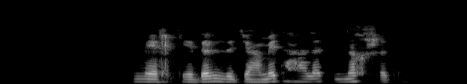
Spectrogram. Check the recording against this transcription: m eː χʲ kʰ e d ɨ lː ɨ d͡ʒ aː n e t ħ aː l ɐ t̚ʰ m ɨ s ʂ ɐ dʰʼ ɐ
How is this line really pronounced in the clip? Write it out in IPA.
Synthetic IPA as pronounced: m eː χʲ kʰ e d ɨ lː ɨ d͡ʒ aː m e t ħ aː l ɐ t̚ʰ n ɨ χ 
